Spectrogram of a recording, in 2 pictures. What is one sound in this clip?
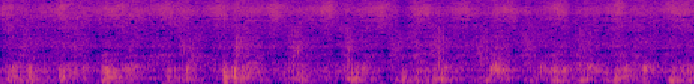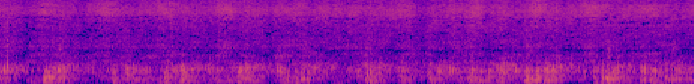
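Fingers scrape against the side of a metal bowl.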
